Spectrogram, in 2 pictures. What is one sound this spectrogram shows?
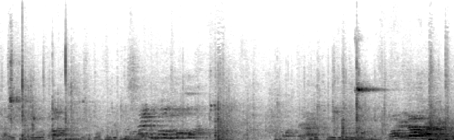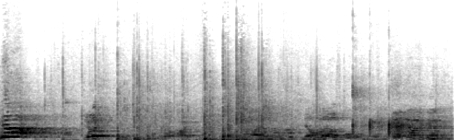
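A ball thumps as it is kicked.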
